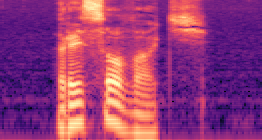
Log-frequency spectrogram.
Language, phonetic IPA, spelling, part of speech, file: Polish, [rɨˈsɔvat͡ɕ], rysować, verb, Pl-rysować.ogg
